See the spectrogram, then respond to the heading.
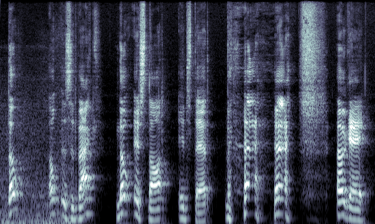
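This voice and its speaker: A man's voice: a little high, lively intonation, takes it slowly, husky. A man with a Danish accent hosting a casual gaming livestream, chatting with viewers and laughing often. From Denmark. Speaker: livestream host.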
